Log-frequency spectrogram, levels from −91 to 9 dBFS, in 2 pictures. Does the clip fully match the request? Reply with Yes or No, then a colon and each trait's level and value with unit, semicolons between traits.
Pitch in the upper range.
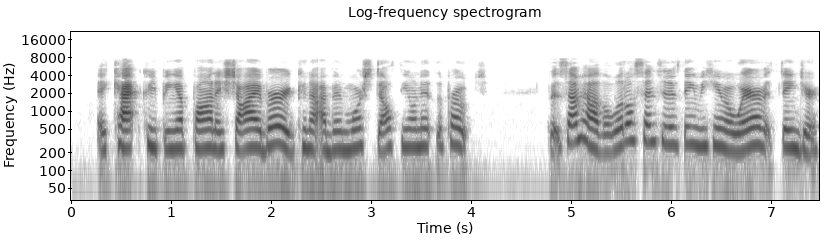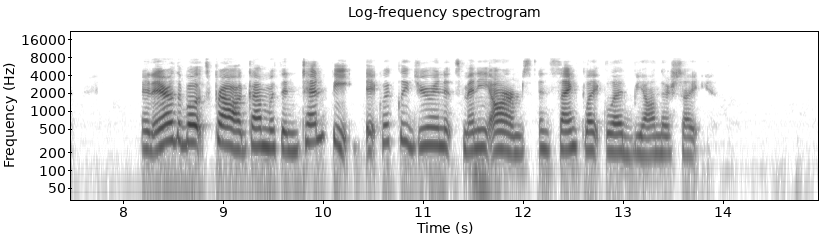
Yes: high, 245 Hz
